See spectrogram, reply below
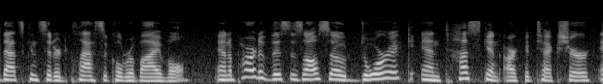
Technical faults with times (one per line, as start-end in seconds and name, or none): none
